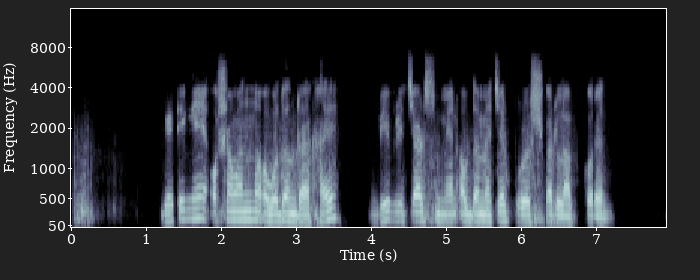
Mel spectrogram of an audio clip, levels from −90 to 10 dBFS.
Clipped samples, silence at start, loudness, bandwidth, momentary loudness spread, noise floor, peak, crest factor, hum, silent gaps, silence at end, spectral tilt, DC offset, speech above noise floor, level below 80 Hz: under 0.1%; 0.05 s; -15 LUFS; 6.8 kHz; 9 LU; -59 dBFS; -2 dBFS; 14 dB; none; 1.08-1.15 s, 3.72-3.76 s, 3.83-3.93 s; 0.75 s; -8 dB/octave; under 0.1%; 45 dB; -52 dBFS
